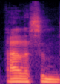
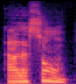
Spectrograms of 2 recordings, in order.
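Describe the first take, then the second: First: The name is said the plain English way. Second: The name is said with foreign-sounding elements.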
